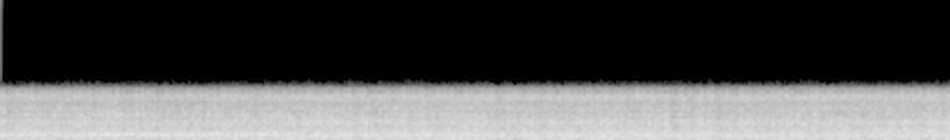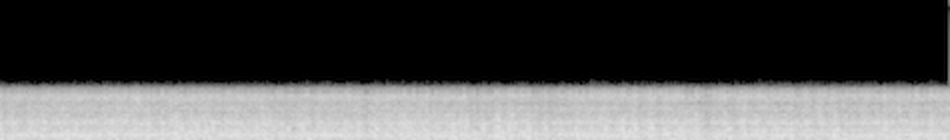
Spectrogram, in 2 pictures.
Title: weird noise from tranny area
